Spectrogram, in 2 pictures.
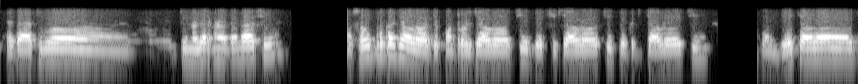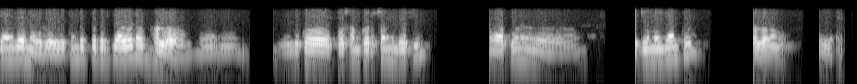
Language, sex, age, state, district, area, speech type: Odia, male, 30-45, Odisha, Mayurbhanj, rural, conversation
